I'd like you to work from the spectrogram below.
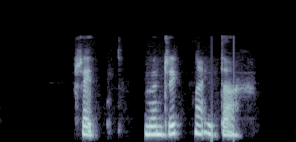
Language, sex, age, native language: Icelandic, female, 40-49, Icelandic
